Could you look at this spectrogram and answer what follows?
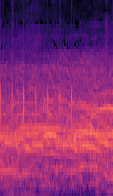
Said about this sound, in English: The crowd doesn't like it. You can hear the boos, but there was a foul called on Madison for pushing Alyssa Jefferson down. I think the crowd thought there was a little more acting than shove, but BYU does have possession.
